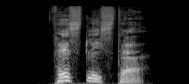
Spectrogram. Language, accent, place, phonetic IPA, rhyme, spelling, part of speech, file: German, Germany, Berlin, [ˈfɛstlɪçstɐ], -ɛstlɪçstɐ, festlichster, adjective, De-festlichster.ogg
- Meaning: inflection of festlich: 1. strong/mixed nominative masculine singular superlative degree 2. strong genitive/dative feminine singular superlative degree 3. strong genitive plural superlative degree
